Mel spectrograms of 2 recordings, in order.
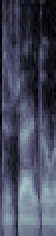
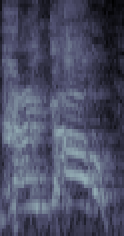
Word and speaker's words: Django: Django! You black son of a bitch! The D is silent here, baby.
